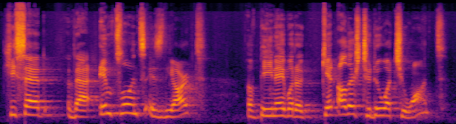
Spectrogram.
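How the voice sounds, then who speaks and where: A man's voice: high-pitched, unhurried, darkish tone. A man in his forties from Chile, a storytelling trainer giving a conversational workshop talk to a faculty audience, often repeating words as he restarts. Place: classroom with a live audience.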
